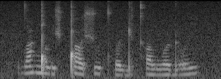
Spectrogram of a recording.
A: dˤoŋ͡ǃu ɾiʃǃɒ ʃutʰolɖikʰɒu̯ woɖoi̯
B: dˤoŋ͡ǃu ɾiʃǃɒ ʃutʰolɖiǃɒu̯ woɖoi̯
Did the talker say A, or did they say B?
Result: A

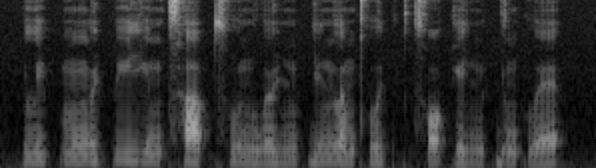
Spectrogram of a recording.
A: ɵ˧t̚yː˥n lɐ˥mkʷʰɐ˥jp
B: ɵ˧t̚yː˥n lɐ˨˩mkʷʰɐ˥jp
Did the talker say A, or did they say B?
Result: B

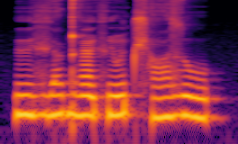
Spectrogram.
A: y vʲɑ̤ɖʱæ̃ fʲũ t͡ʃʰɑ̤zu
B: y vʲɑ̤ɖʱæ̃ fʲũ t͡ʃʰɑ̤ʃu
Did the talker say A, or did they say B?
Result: A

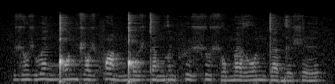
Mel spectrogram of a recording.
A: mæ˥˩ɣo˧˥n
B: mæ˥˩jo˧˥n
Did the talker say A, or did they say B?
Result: A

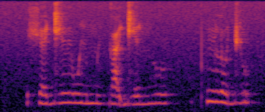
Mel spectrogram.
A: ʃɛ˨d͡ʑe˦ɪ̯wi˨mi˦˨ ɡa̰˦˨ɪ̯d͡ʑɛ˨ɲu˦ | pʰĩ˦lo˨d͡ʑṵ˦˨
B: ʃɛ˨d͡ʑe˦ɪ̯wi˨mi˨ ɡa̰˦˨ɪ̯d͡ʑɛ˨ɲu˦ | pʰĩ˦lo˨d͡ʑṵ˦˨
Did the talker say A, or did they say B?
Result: B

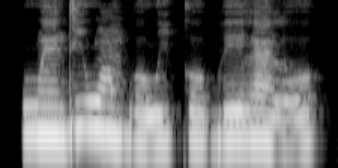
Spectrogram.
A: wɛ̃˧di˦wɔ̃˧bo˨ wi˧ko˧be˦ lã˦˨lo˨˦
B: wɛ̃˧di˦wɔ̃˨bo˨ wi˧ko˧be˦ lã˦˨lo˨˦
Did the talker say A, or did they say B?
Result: A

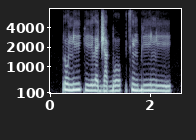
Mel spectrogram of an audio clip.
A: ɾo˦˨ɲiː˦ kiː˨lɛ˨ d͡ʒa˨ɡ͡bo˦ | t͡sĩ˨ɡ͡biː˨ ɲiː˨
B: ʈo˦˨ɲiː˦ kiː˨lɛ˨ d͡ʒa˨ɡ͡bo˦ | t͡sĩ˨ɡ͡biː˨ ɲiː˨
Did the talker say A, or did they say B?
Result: A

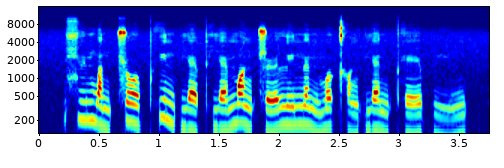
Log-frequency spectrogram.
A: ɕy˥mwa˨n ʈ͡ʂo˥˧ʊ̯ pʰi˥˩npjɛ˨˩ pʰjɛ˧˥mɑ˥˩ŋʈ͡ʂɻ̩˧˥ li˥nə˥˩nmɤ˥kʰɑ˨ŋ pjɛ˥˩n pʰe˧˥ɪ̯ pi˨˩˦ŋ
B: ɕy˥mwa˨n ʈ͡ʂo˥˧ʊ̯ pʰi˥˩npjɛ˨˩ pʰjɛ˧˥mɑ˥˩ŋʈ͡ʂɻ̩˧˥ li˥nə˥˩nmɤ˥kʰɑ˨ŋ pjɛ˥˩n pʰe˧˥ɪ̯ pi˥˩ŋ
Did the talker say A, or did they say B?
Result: A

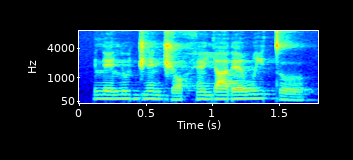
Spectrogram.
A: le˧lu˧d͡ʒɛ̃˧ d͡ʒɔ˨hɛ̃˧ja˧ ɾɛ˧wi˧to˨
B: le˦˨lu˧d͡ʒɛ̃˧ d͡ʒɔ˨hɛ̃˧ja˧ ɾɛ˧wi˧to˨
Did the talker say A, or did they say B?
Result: A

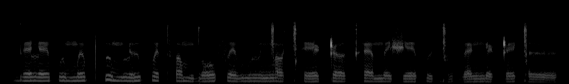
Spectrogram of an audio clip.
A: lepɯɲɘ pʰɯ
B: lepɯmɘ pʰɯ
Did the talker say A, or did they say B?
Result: B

